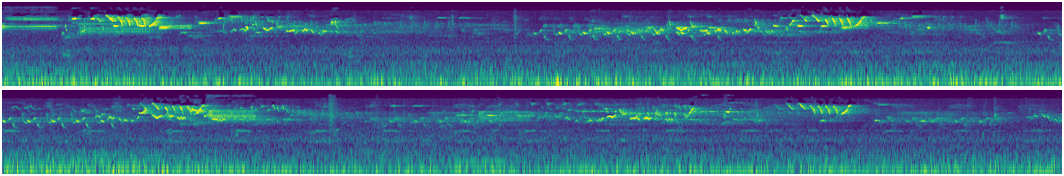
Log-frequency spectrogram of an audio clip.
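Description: Several birds singing and calling, some in rapid runs of short notes, over a steady low background rumble.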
